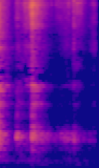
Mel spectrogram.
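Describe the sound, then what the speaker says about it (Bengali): A spatula scraping and knocking against a pot while stirring rice being dry-roasted into puffed rice, a few quick metallic clinks and scrapes heard close up with no talking. "আর এই যে খুন্তি দিয়ে নাড়ো"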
